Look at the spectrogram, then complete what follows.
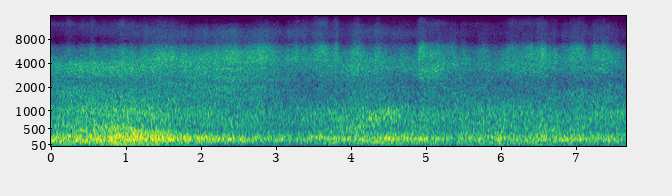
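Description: Traffic on a wet road: a steady hiss of tyres on wet asphalt with a low engine rumble, loudest about a second in as a vehicle passes.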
